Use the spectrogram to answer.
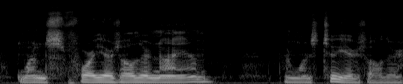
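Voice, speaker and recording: With an American accent, a man speaks in a fairly low, somewhat breathy voice with a dark, mellow tone and flat, monotone intonation. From Utah, US. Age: 70s. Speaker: elderly family member telling life story. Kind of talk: family oral history interview. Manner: halting, many fillers.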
